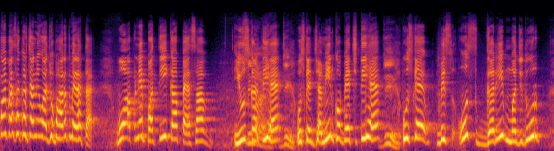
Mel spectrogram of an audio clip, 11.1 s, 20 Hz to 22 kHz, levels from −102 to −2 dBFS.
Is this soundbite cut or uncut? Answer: uncut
